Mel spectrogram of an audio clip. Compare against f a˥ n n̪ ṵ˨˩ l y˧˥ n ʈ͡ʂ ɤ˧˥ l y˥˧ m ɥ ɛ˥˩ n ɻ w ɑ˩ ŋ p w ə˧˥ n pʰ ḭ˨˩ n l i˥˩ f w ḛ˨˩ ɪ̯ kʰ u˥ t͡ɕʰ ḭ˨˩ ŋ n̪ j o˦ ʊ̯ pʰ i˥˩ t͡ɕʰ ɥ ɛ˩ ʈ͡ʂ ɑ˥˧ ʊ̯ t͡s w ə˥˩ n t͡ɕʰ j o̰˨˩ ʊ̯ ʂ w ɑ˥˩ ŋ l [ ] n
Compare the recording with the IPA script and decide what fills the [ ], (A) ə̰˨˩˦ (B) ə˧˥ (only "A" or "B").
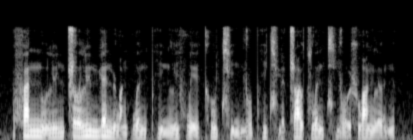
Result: A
